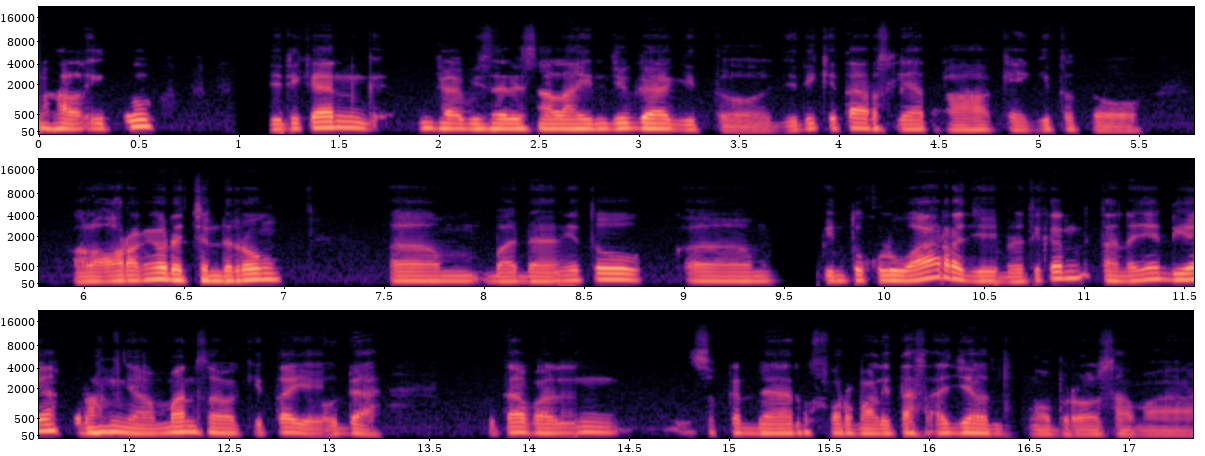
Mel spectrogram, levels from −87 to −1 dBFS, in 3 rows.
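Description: A long network dropout likely causes the gap at 0.97–1.18 s. The sound stretches into a fading buzz or hiss, then near silence, and resumes with about 180 ms missing.

A burst of packet loss at 8.29–8.38 s cuts out about 60 ms. The last sound is held briefly as a decaying buzz or hiss, then the audio jumps ahead.

A long network dropout likely causes the gap at 9.43–9.69 s. About 240 ms is lost, and the concealment fades out well before the audio returns.

Further bursts of packet loss occur at 10.50–10.58, 12.90–13.00, 14.17–14.25 and 16.38–16.48 s. Each drops about 60 ms behind a short fading buzz or hiss.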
